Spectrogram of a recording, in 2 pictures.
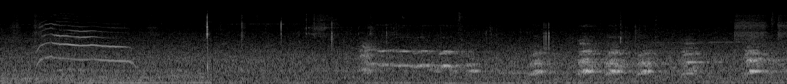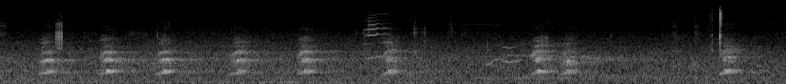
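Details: A cat opens with a rising, clear meow, then gives a long run of short, chirpy mews repeated roughly every half second to second, steady and insistent, with faint household noise behind.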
